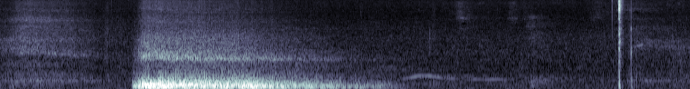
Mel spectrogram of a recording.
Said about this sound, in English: Let's take a deep breath.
